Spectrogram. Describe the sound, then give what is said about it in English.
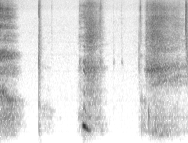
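A breathy yawn stretches out in a few bursts: a short intake, a voiced groan in the middle, then a long airy exhale trailing off, with no talking. “I'm about to yawn again. I'm so sorry.”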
